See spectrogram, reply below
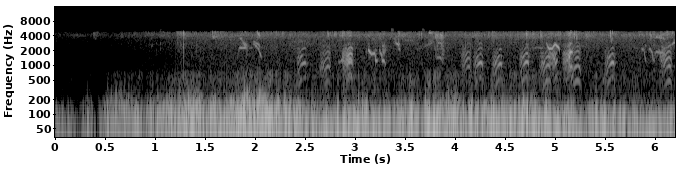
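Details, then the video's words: Wild Grey-crowned Babblers, part of a group of six, call to each other while drinking and bathing at a pond in regional Victoria, Australia, in hot summer weather. A camera trap catches rapid, chattering, arched notes over loud low splashing and rumble. "Grey-crowned Babblers calling and bathing"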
